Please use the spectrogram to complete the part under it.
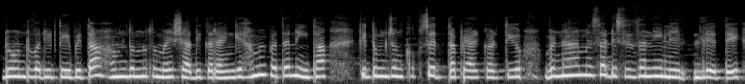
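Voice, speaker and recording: A woman voicing a remorseful mother who apologizes slowly and soothes gently in a fan storybook reading. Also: extremely high pitch, steady tone, lo-fi sound. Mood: apologetic.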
